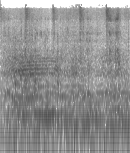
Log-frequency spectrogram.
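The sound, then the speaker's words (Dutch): A cow lets out a long, drawn-out moo, loud, with a steady droning pitch that holds for a couple of seconds over faint outdoor background noise. “Er werden wegen aangelegd, huizen gebouwd, er graasden koeien en er groeide graan.”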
